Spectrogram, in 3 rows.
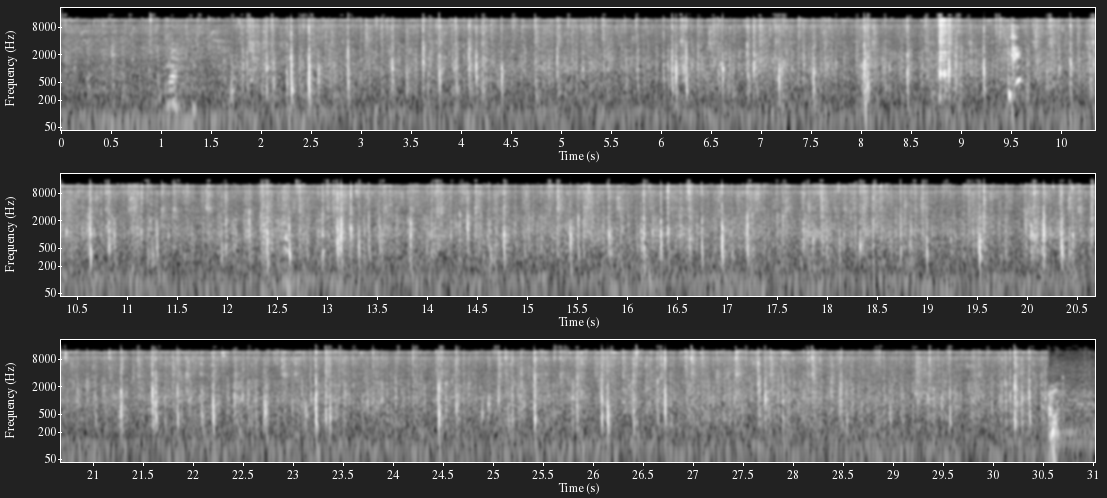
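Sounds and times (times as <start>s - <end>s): dogs running on wet mulch: 0.0s - 30.6s
steady rain: 0.0s - 31.0s.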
